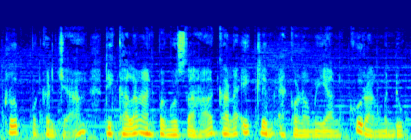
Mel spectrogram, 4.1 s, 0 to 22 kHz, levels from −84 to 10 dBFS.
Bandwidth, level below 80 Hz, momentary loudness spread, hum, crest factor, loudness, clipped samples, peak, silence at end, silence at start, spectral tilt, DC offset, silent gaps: 11.5 kHz; -42 dBFS; 6 LU; none; 14 dB; -25 LUFS; under 0.1%; -10 dBFS; 0 s; 0 s; -6 dB/octave; under 0.1%; none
